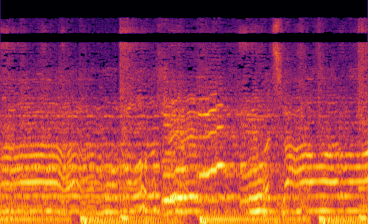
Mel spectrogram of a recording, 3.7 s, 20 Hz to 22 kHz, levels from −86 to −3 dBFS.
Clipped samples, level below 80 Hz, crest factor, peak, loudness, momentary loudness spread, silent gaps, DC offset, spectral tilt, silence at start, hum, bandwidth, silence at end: under 0.1%; -22 dBFS; 10 dB; 0 dBFS; -11 LUFS; 4 LU; none; under 0.1%; -6 dB/octave; 0 s; none; 16 kHz; 0 s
